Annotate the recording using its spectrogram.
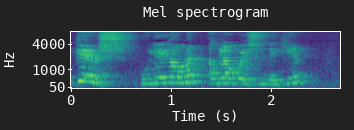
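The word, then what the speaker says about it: Kirsch: नाम है रसल ए किर्श। रसल ए किर्श इनका नाम है, कर्श नहीं है, किर्श है। रसल ए किर्श ऐसे ही प्रोनाउंस किया जाता है, ऐसे इनकी डेथ हुई है एक्चुअल में।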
